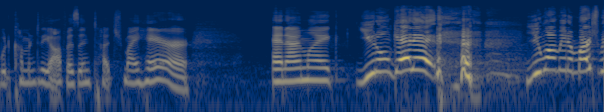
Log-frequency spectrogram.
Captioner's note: laughter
